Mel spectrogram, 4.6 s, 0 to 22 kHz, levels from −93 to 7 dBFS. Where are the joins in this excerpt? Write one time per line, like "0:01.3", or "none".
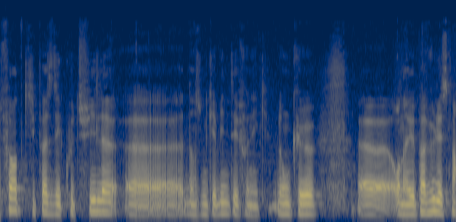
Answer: none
